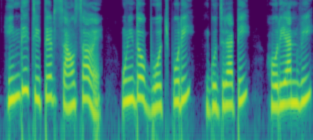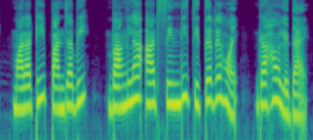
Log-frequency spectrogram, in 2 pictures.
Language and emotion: Santali, neutral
